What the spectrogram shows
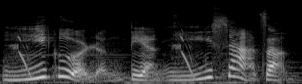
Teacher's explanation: But when it's followed by a fourth tone, we will say yi with a second tone.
